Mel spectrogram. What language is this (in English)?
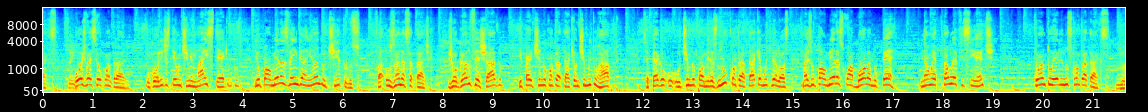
Portuguese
